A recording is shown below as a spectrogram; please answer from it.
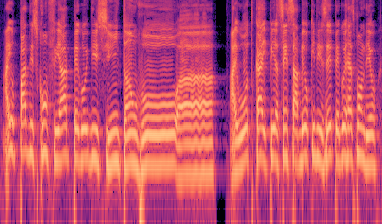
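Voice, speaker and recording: A man's voice: brisk, few pauses. A male comedian from Northeast Brazil telling a run of jokes about country folk, jumping into character voices for the punchlines. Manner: lively storyteller, jumps into squeaky character voices. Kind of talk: joke telling.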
